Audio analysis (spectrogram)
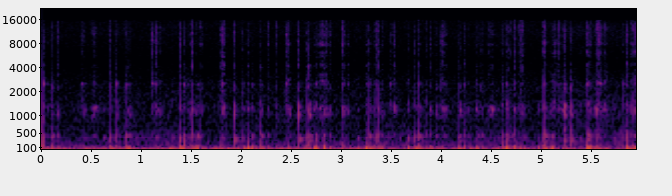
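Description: Fingernails rapidly scratch and tap on the slats of a small, empty, hollow pine slatted bath crate. The result is a dense run of quick, dry clicks and scrapes with a low, hollow thump under each tap and no ring after it.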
